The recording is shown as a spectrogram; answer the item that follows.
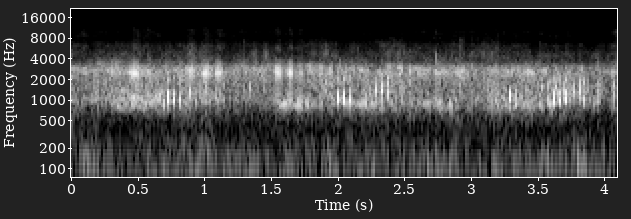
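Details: Frog chorus from lotus rice paddies beside a country road in Echizen City, Fukui, Japan, 12 June 2021, with Japanese tree frogs, black-spotted pond frogs, wrinkled frogs, Schlegel's green tree frogs and forest green tree frogs: dense overlapping croaks with bursts of rapid pulsed notes.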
